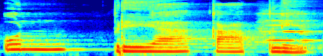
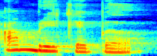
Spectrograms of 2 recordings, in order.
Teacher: Kata unbreakable terjadi perubahan dan penyamaan fonem secara total sebab fonem N atau dental berubah total menjadi fonem M, bilabial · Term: asimilasi fonemik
